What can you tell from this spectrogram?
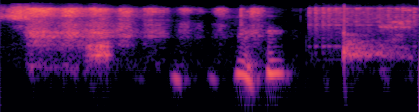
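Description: A dog pants in quick, breathy bursts, a rough rhythmic huffing that rises and falls in loudness over a couple of seconds, with a few low voiced sounds mixed in.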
